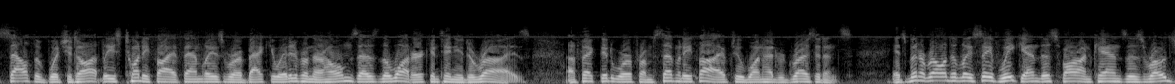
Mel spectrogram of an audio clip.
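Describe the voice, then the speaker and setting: A man reading local news headlines on the radio in a steady, plain way. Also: mid-range voice. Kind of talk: newscast reading. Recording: muffled 1970s AM radio.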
